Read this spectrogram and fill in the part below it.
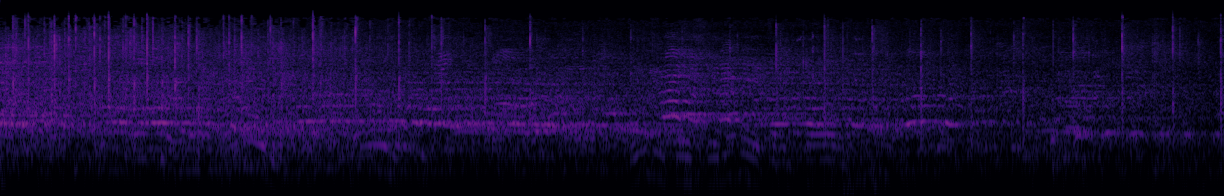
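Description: A crowd cheers and chatters in a large echoing hall.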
